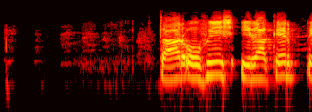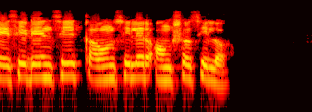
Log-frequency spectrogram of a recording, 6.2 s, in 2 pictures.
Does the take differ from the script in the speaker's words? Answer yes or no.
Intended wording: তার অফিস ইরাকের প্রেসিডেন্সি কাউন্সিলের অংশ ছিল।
no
